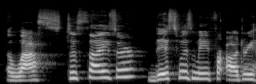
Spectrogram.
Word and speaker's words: Elasticizer: Philip Kingsley, this is the elastitizer. I always say it wrong, the elast elasticizer.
